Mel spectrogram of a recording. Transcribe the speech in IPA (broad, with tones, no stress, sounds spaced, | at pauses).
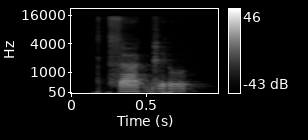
t͡s a˨ ɡ ɪ˦ ɾ ʊ˦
